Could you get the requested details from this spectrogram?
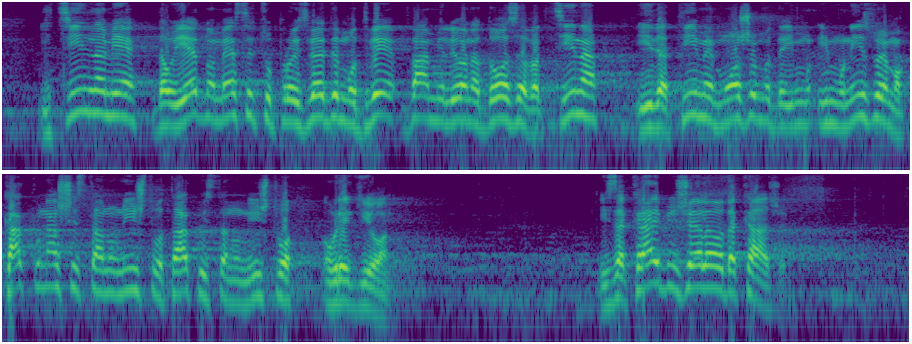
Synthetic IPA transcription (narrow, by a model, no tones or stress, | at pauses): it̪siːʎnamje̞d̪auje̞d̪nomːje̞se̞t̪supɾo̞izʋe̞d̪emo̞d̪ʋeːd̪ʋaːmilio̞ːnad̪o̞ːzaʋak̚t̪siːna | id̪at̪iːme̞mo̞ʒe̞mo̞d̪aiimːunizuje̞mo̞kako̞naʃe̞st̪ano̞ʋniːʃt̪ʋo̞t̪ako̞ist̪ano̞ʋniːʃt̪ʋo̞uɾe̞ɡio̰ːnṵ | izakɾaːjbiʒe̞leo̞d̪akaːʒḛm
